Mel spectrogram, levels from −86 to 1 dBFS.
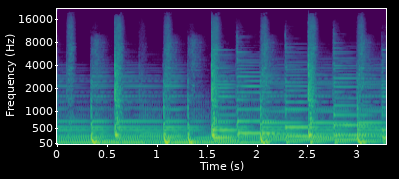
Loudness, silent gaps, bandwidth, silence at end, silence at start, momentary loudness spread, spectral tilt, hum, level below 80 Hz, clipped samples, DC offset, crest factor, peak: -21 LUFS; none; 18.5 kHz; 0 s; 0 s; 3 LU; -6 dB/octave; none; -34 dBFS; under 0.1%; under 0.1%; 18 dB; -4 dBFS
